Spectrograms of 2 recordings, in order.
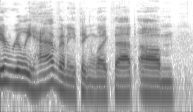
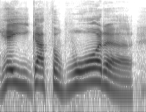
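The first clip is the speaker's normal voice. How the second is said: loud, exaggerated, laid-on, overdone New York accent; 4 semitones higher, 6 dB louder than usual. A New Yorker mocks how people attempt the accent, in an exaggerated New York accent. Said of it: "When people try and do a New York accent".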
